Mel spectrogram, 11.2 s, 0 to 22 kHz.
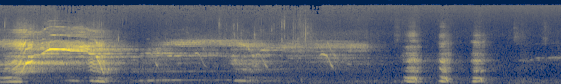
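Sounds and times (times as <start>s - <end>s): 
fainter second elk bugle: 0.0s - 7.5s
wild elk bugling in the Pacific Northwest, Washington: 0.0s - 8.4s.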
